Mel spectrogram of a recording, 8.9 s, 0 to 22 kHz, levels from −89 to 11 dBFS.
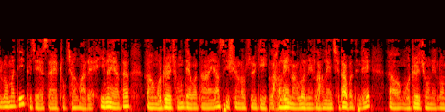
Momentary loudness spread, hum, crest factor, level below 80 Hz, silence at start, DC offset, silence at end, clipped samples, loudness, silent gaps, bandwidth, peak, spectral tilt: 7 LU; none; 18 dB; -44 dBFS; 0 s; under 0.1%; 0 s; under 0.1%; -24 LUFS; none; 6.4 kHz; -6 dBFS; -6.5 dB/octave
